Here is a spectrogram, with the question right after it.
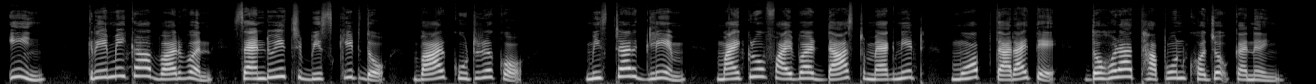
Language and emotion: Santali, neutral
